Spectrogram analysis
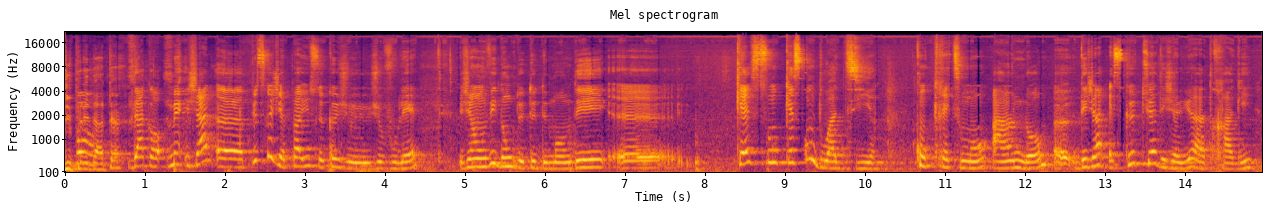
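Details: Adult woman speaking French; ordinary speech.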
